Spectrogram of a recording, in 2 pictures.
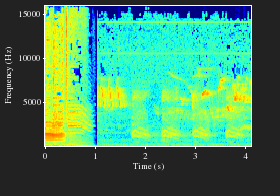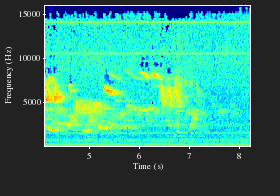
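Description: Music with a deep bass cuts off abruptly about a second in, leaving quiet outdoor ambience with birds calling: four falling calls in quick succession, then scattered higher chirps.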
